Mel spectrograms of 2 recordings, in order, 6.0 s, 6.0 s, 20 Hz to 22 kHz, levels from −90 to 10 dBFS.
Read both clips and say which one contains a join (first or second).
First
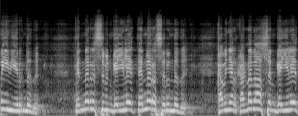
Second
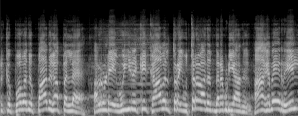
second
